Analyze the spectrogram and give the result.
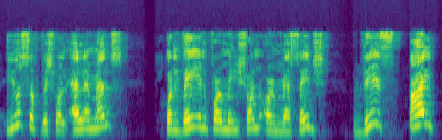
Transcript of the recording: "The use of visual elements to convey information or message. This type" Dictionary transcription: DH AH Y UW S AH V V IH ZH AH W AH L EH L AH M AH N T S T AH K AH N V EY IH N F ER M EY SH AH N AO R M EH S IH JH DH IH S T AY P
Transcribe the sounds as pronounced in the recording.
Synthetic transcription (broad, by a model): Y UW S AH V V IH SH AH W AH L EH L AH M AH N T S T AH K AH N V EY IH N F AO M EY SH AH N AO R M EH S IH JH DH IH S T AY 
